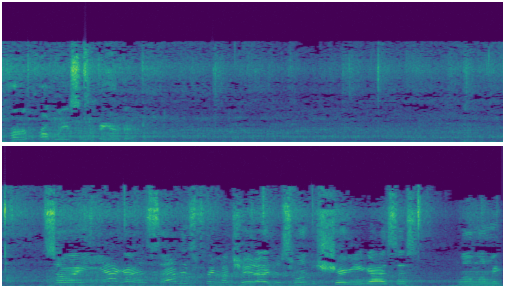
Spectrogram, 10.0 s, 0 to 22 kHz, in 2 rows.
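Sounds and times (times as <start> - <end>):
diesel engines idling: 0.0 - 10.0.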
